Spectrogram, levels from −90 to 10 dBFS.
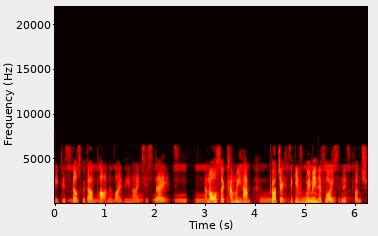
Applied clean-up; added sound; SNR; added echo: neural mask model RNNoise.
